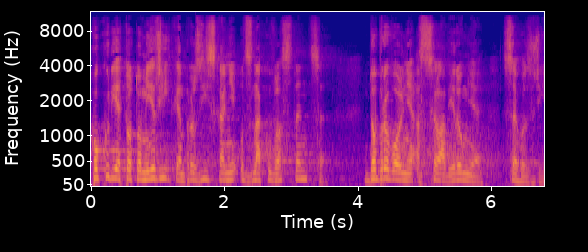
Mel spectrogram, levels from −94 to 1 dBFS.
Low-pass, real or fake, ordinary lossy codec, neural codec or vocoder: 10.8 kHz; real; AAC, 32 kbps; none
